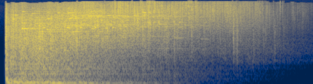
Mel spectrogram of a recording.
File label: Grenade Explosion; Kahl Veil Breaker; Warframe; Quests; Kahl Abilities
